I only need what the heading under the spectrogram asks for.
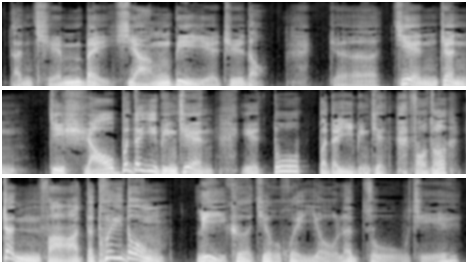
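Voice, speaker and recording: A man voicing a calm, courteous young hero who speaks in a measured way. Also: fairly low pitch, husky, no echo, studio quality, heavily acted. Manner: measured, polite.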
